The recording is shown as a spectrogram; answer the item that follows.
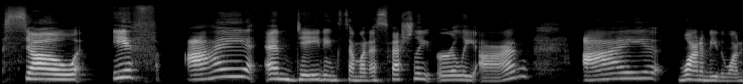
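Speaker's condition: Bilateral cleft lip and palate

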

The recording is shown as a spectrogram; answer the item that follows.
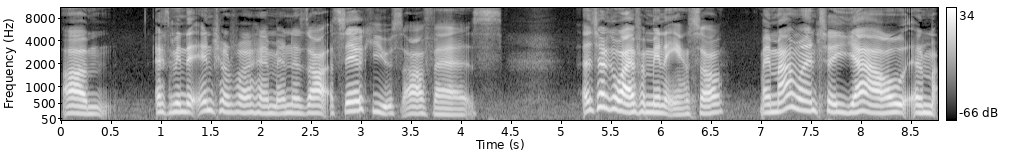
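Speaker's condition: Down syndrome; age 31

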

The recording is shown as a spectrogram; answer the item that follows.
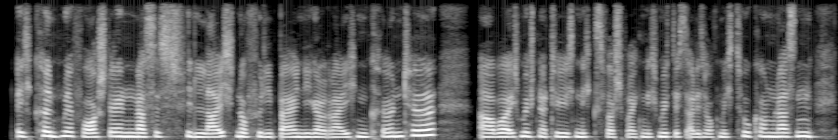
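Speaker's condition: Hard of hearing since birth, congenital, cochlear implant, severe

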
